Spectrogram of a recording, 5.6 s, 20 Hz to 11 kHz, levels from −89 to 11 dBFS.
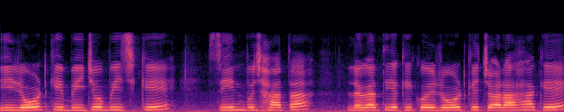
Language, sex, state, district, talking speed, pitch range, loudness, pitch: Bhojpuri, female, Bihar, Saran, 170 wpm, 255-275 Hz, -15 LUFS, 265 Hz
